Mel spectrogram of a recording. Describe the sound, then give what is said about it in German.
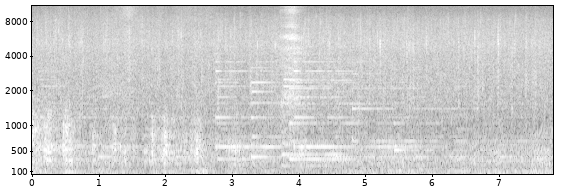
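Steady rain falls without pause, a dense, even hiss of drops on surfaces with a low rumble underneath and no voices. “Jetzt ist nur noch der Regen da. Das ist schön.”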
